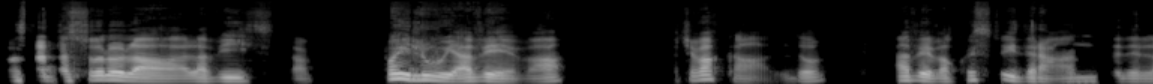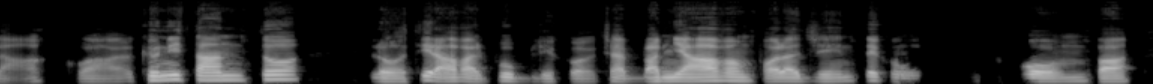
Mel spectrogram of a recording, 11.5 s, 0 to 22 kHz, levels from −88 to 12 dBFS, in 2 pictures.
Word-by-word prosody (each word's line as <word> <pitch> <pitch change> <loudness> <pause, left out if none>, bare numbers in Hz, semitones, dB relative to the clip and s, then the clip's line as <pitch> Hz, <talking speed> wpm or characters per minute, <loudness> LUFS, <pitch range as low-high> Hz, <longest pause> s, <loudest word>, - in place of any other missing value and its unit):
bastata 135 0 -6
solo 160 +3 +1
la 110 -5 0
la 115 +1 -4
vista. 115 0 -10 0.3
Poi 195 -1 +2
lui 150 -7 0
aveva 115 -1 -3 0.5
faceva - - -4
caldo, 115 +6 -15 0.3
aveva 135 -7 -4
questo 155 +7 -15
idrante 115 -1 -9
dell'acqua 105 +1 -12
che 150 - +1
ogni 165 +3 +4
tanto 160 +3 +4 0.3
lo 115 -2 0
tirava 120 +2 +4
al 100 -4 -2
pubblico, 105 -4 -6
cioè 105 - -2
bagnava 125 +4 +6
un 125 -2 +1
po' 115 - 0
la 120 0 +4
gente 120 +4 -5
con 125 -4 -10 0.5
pompa, 115 -2 +2
120 Hz, 150 wpm, -25 LUFS, 110-135 Hz, 0.5 s, bagnava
